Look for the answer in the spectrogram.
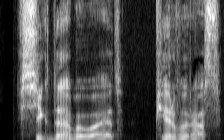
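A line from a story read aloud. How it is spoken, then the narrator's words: Muttered. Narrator (Russian): пробормотала Мэрилис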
